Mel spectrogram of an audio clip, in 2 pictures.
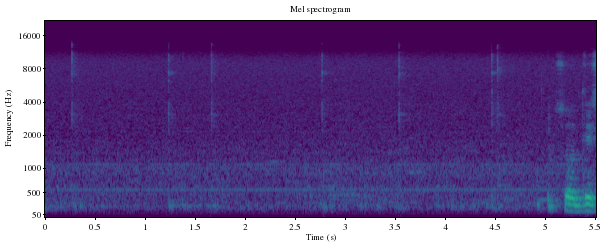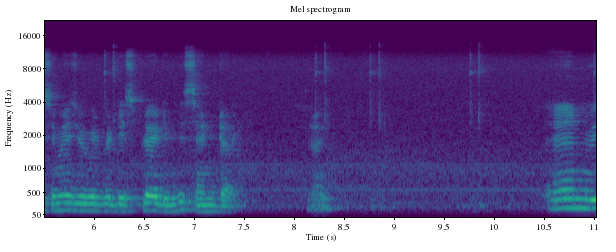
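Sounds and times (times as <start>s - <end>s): microphone hiss: 0.0s - 11.0s
faint mouse clicks: 4.4s - 5.2s, 8.2s - 9.0s, 9.7s - 10.0s.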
